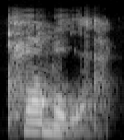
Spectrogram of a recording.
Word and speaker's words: Kamala: that says no no you pronounce her name like the word kama and law so Kamala so when it's Canela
